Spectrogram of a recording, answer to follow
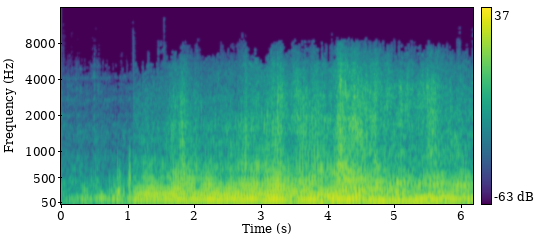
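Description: Republic P-47 Thunderbolt's Pratt & Whitney R-2800 radial piston engine running at power in a fly-by. The engine comes in loud and steady about a second in, and its pitch drops a little past the middle as the plane goes past.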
